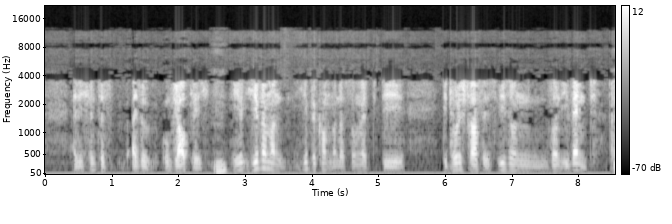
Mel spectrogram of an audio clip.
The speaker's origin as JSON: {"language": "German", "town": "Munich", "region": "Bavaria", "country": "Germany", "accent": "Bavarian", "said": "Ich bin Münchner, aber habe auch ein bisschen Sprachwissenschaften studiert und deswegen hört man vielleicht auch den bayerischen Akzent."}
